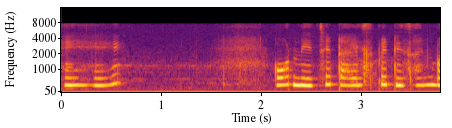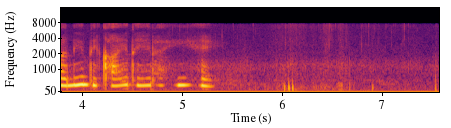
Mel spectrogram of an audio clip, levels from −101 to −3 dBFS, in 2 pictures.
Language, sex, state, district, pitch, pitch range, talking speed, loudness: Hindi, female, Rajasthan, Jaipur, 315 Hz, 310-325 Hz, 95 wpm, -16 LUFS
